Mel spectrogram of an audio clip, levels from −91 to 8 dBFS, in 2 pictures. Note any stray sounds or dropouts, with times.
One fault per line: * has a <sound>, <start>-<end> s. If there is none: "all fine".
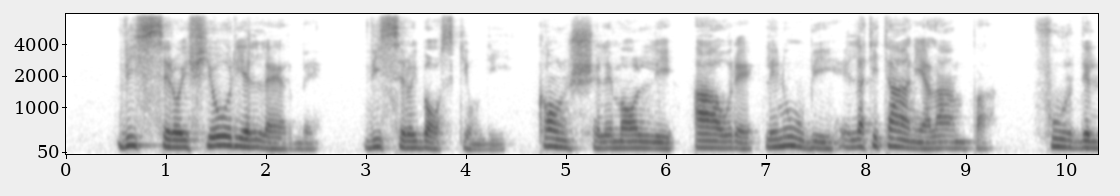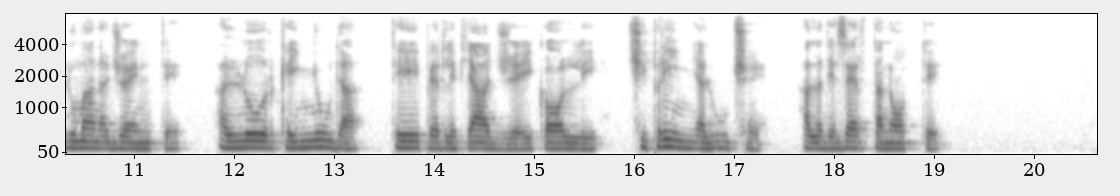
all fine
